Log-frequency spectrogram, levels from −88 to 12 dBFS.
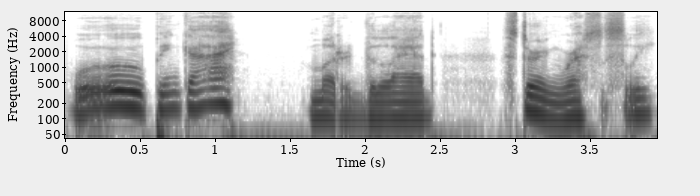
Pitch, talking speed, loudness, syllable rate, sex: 125 Hz, 120 wpm, -17 LUFS, 4.4 syllables/s, male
